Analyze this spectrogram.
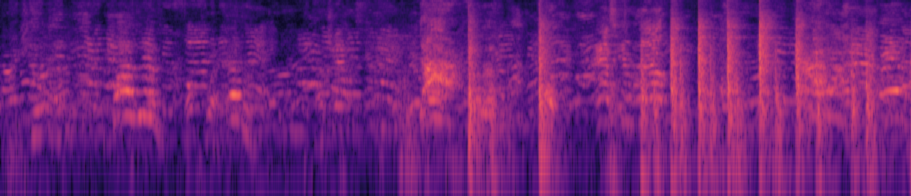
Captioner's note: crowd cheers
